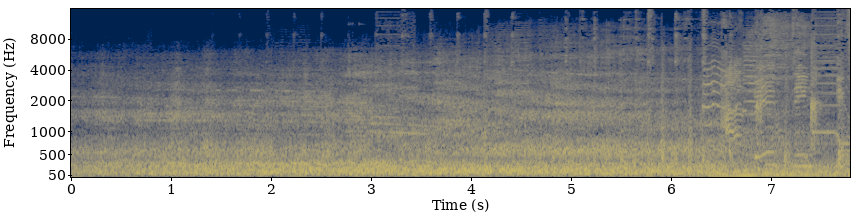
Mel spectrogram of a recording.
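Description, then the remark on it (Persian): A steady, loud airplane engine roar during a flight to Dubai fills the whole stretch, a dense unbroken drone like the inside of a cabin in flight, with a faint voice-like sound briefly rising near the end. “ببند کمربند و بریم دبی ببینیم چی این داستان شکلاته.”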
